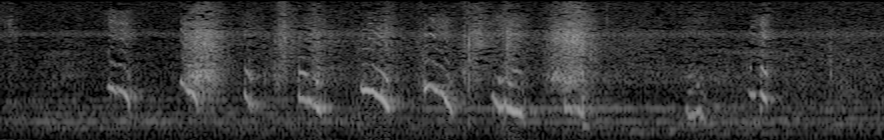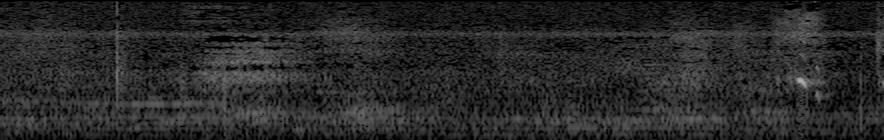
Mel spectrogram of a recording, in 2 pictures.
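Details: Poodle puppies, one of them light golden, on a bed: a quick run of about nine short, high, falling whimpers over the first three seconds, then quieter rustling with a man's voice in Hindi.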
